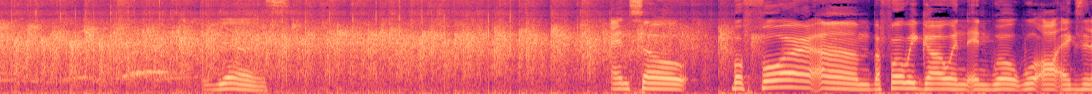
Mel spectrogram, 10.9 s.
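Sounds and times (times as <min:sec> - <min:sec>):
live audience applause: 0:00.0 - 0:07.4
speech: 0:02.2 - 0:02.8, 0:06.1 - 0:10.9.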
